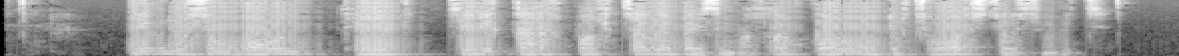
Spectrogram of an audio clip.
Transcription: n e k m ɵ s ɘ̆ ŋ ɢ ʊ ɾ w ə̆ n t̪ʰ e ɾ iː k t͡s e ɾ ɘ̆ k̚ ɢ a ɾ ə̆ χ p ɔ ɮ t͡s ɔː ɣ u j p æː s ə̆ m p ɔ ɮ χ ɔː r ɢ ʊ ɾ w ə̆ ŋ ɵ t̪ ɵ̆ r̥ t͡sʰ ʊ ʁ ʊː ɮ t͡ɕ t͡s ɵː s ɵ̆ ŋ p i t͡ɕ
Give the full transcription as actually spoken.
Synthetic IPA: n e k m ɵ s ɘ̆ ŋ ɢ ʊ ɾ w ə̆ n t̪ʰ e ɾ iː k t͡s e ɾ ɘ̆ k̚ ɢ a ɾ ə̆ χ p ɔ ɮ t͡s ɔː ɣ u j p æː s ə̆ m p ɔ ɮ χ ɔː r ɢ ʊ ɾ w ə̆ ŋ ɵ t̪ ɵ̆ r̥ t͡sʰ ʊ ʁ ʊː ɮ t͡ɕ t͡s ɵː s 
